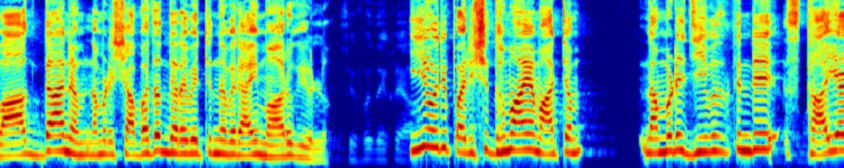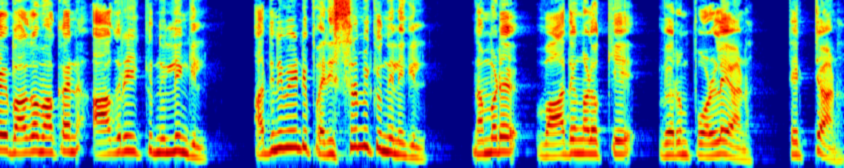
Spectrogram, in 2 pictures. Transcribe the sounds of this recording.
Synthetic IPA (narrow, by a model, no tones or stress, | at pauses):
ʋaːɡ̚d̪aːnɐmnɐmːuɽe̞ɕɐbʱɐðɐmnirɐʋe̞tːunːɐʋɐɾaːjimaːruɣɐjuɭːu | iːo̞ɾupɐɾiɕud̪ʱːɐmaːjɐmaːtːɐm | nɐmːuɽe̞d͡ʑiːʋiðɐt̪ːinde̞st̪ʰaːjaːjibʱaːɡɐmaːkːaːnaːɡɾɐhikʲːunːilːe̞ŋɡil | ɐðinuʋe̞ːɳɖipɐɾiɕrɐmik̬ʲːunːilːe̞ŋɡil | nɐmːuɽe̞ | ʋaːd̪ɐŋːɐɭo̞kːe̞ | ʋerumpo̞ɭːejaːɳɨ | t̪e̞tːaːɳɨ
